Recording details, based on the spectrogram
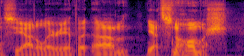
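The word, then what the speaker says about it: Snohomish: Sort of more in the Seattle area, but um yeah, snowomish, not snowish.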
